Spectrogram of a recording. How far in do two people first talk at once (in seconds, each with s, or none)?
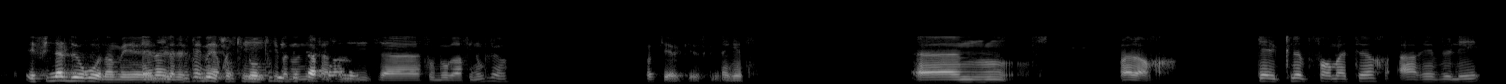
1.4 s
